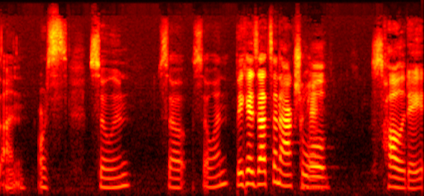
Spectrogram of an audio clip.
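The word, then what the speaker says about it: Samhuinn: also is it Sam huan or is it Sam Hayne also I think that I think it's Sam Huen I have my Kindle behind you if you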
